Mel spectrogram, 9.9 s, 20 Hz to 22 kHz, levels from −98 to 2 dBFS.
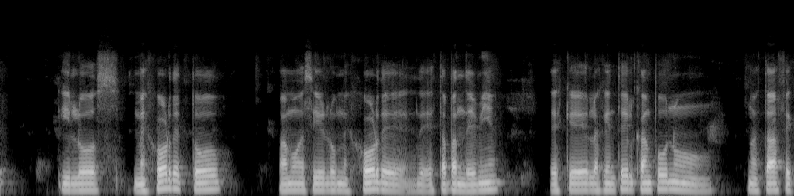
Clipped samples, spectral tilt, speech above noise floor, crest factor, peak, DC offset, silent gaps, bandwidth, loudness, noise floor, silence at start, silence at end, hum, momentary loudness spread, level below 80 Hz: under 0.1%; -7.5 dB/octave; 50 dB; 20 dB; -6 dBFS; under 0.1%; none; 8.2 kHz; -27 LUFS; -75 dBFS; 0 s; 0 s; none; 11 LU; -60 dBFS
